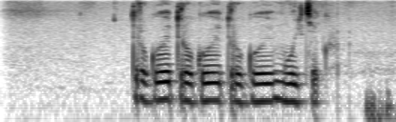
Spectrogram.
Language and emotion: Russian, neutral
